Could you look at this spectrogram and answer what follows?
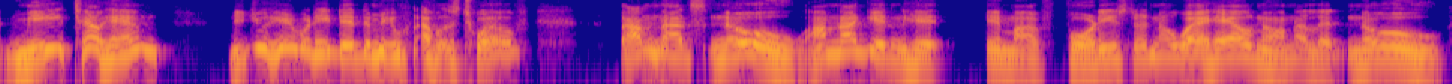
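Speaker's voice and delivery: high, hammed-up refusal; incredulous protest. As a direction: squeal in disbelief, then refuse point-blank. Acted refusal to confront grandfather.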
